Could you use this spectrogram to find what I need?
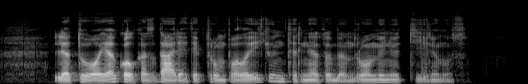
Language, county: Lithuanian, Utena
